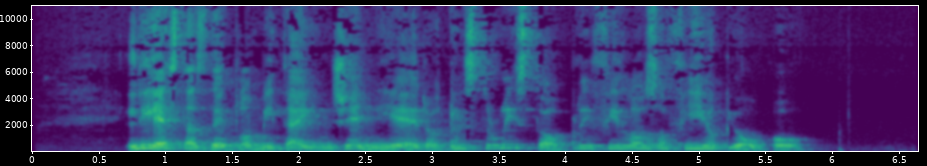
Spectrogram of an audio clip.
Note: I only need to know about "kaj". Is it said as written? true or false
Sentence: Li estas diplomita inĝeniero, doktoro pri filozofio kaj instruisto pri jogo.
false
